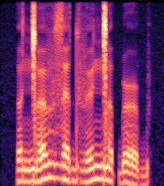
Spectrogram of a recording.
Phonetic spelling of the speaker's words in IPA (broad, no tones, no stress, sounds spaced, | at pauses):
ə ŋ͡ǀ œ v z ɛ d v ʏ ŋ͡ǀ ə ɓ ə˞ b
